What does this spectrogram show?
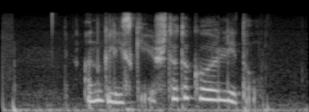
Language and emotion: Russian, neutral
